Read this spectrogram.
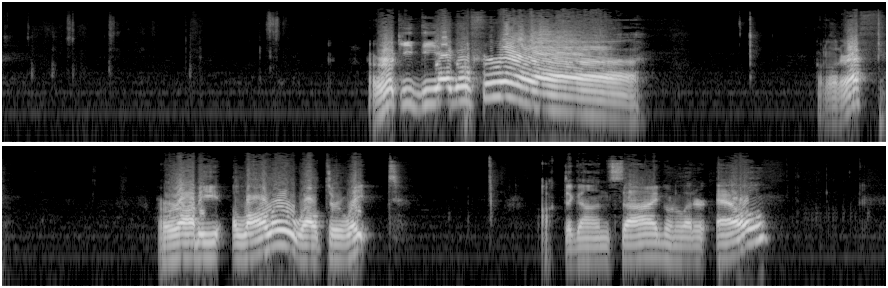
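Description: Trading cards slide and flick against each other as they are shuffled.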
